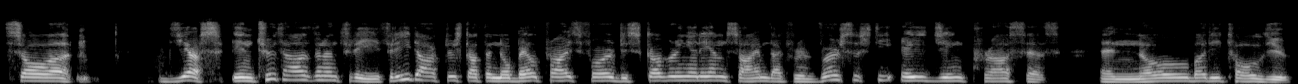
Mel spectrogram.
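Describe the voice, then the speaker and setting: A man's voice: on the high side, takes it slowly, darkish tone, no room sound. A man in his seventies from Norway with a Norwegian accent, explaining things emphatically as a talk radio guest. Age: 70s. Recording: dull lo-fi talk radio audio.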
